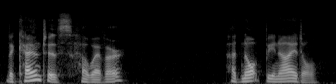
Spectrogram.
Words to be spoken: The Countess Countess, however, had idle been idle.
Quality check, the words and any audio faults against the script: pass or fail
fail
